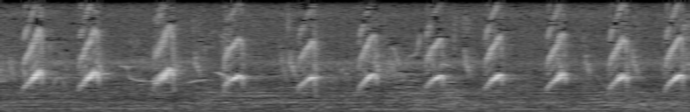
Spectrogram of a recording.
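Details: Himalayan bulbul (Pycnonotus leucogenys), call.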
